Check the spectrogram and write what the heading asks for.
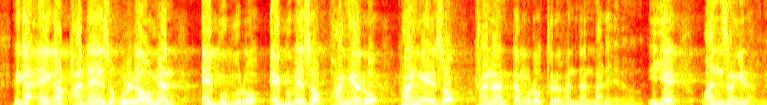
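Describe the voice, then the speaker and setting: A male pastor preaching a sermon in a lively, colloquial way, often asking the congregation rhetorical questions. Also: sits high. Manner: colloquial storytelling with vivid examples. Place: church sanctuary. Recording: long church hall reverb.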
